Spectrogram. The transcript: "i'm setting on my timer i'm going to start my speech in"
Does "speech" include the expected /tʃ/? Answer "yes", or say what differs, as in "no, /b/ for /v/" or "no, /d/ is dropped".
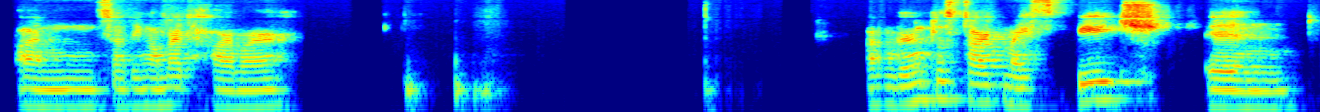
yes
